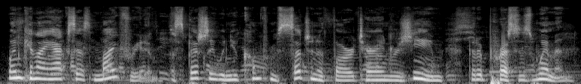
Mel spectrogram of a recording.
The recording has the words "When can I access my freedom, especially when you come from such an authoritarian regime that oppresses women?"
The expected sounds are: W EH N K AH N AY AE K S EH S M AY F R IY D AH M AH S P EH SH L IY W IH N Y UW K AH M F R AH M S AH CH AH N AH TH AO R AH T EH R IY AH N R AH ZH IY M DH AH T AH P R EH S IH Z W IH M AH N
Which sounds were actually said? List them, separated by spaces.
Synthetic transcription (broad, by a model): W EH N K AH N AY AE K S EH S M AY F R IY D AH M AH S P EH SH L IY W IH N Y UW K AH M F R AH M S AH CH AH N AH TH AO R AH T EH R IY AH N R AH ZH IY M DH AH T AH P R EH S IH Z W IH M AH N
